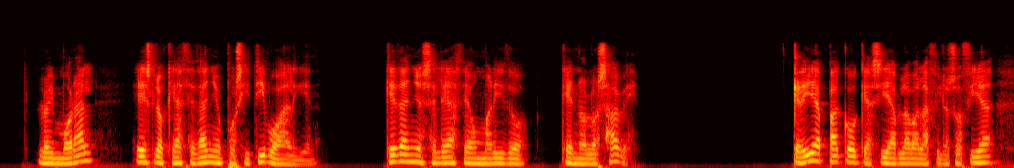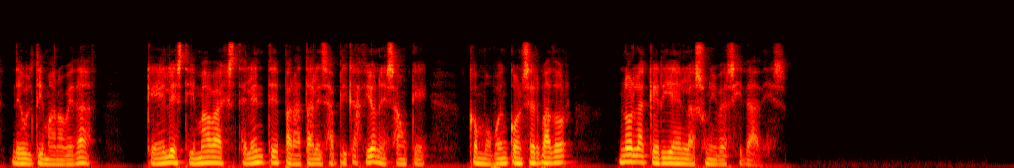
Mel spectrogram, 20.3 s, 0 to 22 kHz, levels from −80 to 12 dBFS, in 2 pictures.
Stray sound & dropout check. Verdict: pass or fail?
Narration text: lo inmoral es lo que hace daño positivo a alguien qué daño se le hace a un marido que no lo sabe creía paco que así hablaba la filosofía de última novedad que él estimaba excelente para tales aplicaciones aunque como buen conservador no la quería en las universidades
pass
